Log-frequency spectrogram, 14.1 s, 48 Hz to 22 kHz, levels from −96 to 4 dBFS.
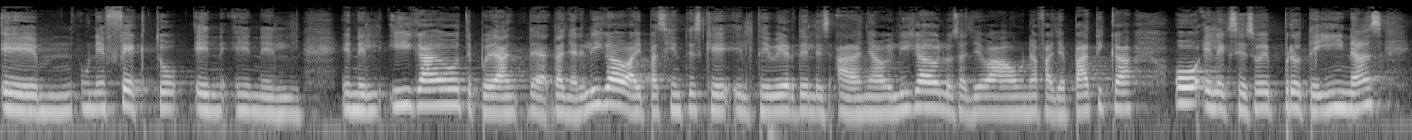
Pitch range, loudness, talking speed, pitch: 165-195 Hz, -19 LUFS, 165 wpm, 180 Hz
